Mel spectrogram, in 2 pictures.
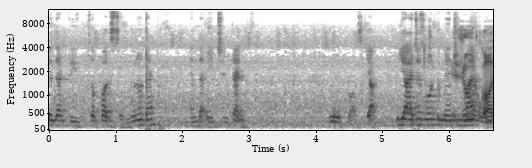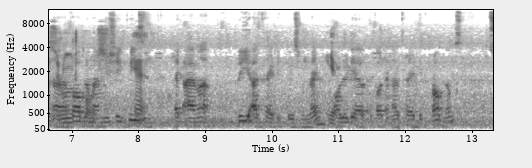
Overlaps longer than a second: present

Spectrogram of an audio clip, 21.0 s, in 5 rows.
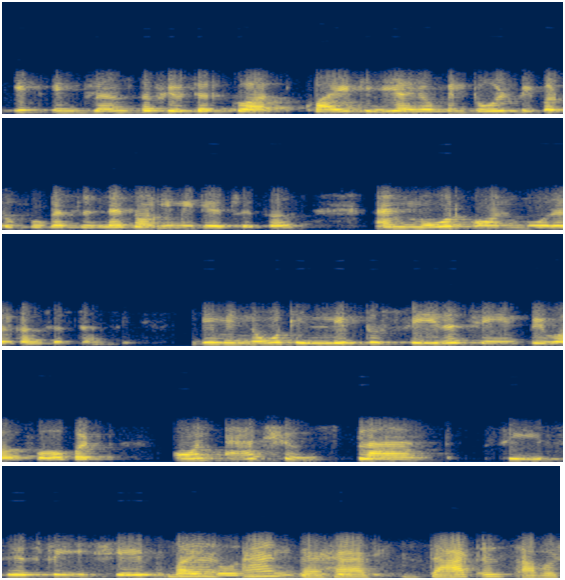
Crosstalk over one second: present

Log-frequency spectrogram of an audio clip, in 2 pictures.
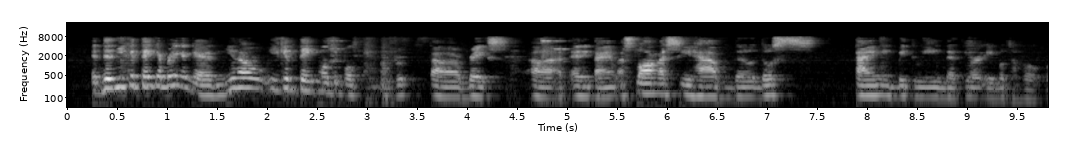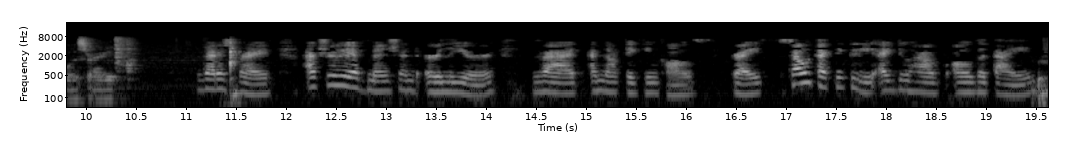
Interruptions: none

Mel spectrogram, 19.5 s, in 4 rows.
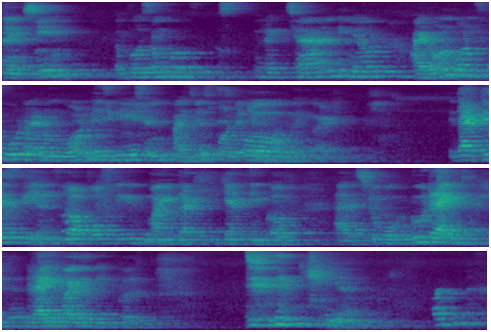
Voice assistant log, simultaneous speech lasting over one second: none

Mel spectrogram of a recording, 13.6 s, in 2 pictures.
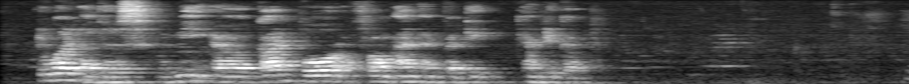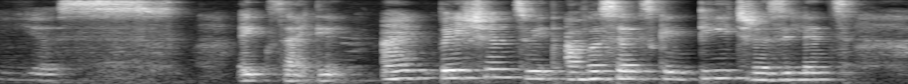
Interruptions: none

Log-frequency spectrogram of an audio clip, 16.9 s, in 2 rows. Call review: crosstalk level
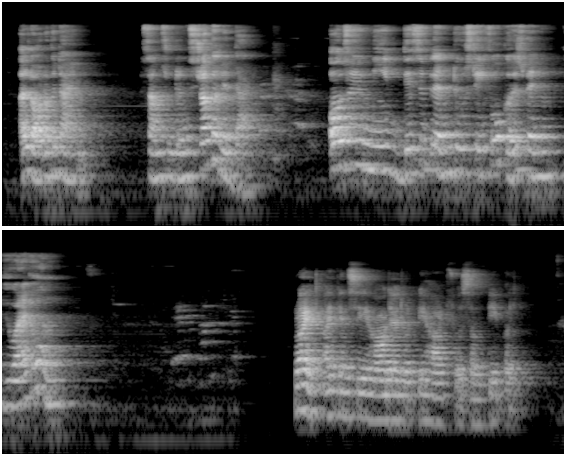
none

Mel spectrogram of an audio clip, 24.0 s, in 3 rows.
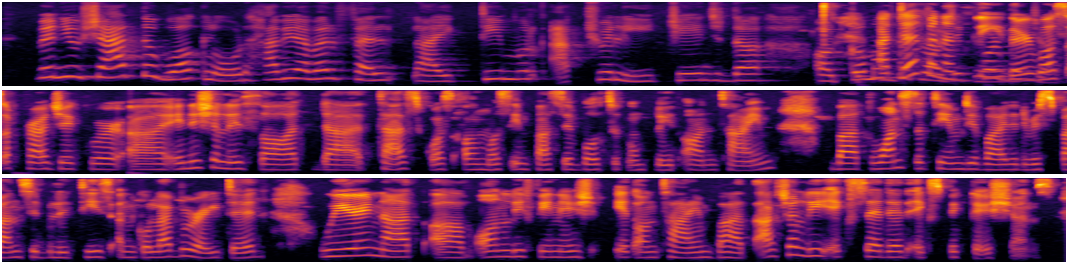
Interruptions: present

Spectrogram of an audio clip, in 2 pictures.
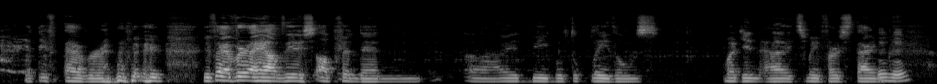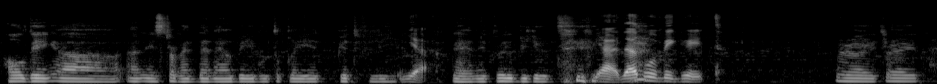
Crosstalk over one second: none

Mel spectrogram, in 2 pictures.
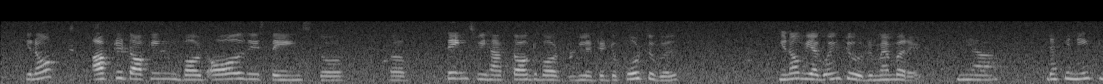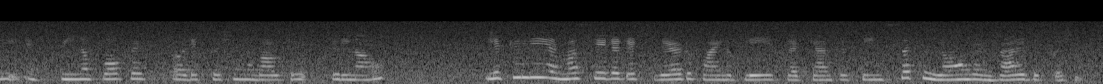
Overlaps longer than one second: none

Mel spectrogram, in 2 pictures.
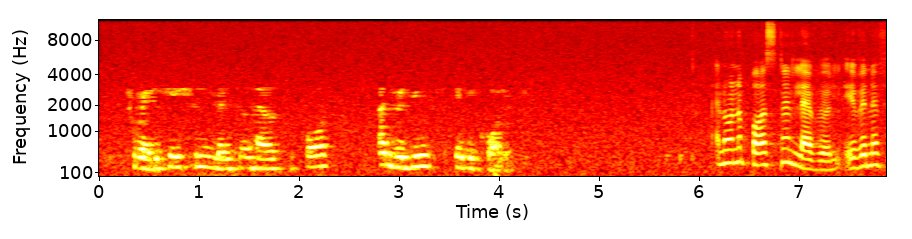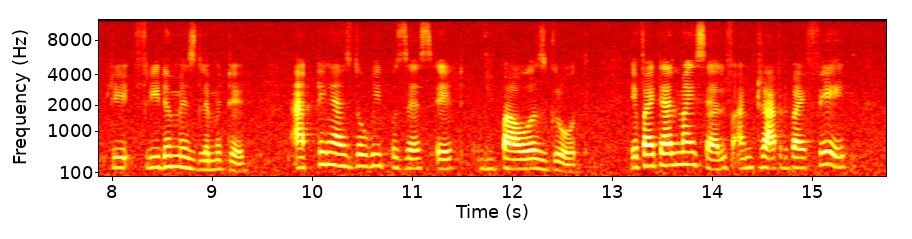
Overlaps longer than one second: none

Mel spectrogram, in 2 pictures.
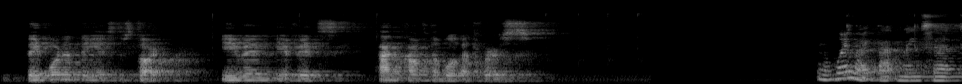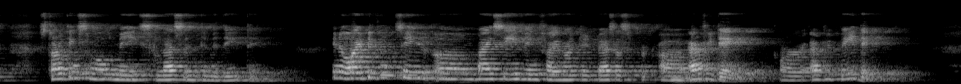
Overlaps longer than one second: none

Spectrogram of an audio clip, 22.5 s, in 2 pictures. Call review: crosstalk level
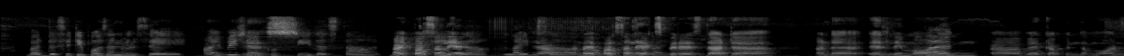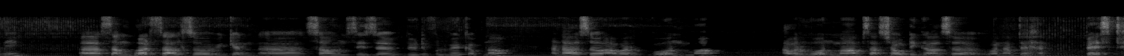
present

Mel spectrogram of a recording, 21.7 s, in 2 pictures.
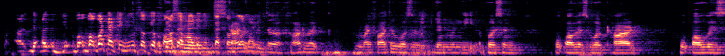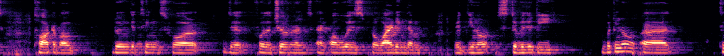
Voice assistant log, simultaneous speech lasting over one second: present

